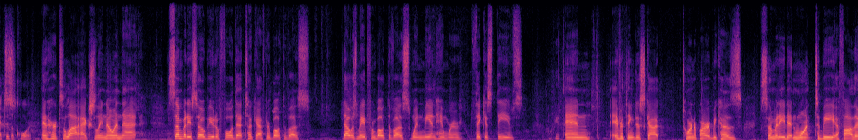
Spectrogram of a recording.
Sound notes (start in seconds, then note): none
